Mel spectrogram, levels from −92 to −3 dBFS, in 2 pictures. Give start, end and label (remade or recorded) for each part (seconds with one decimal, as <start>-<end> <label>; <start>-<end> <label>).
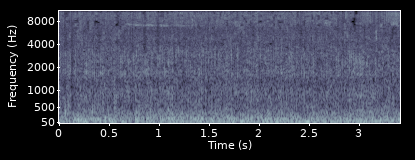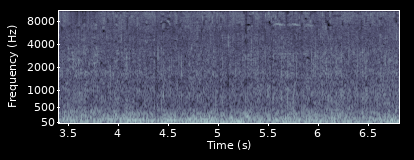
0.0-3.0 recorded; 3.0-3.8 remade; 3.8-6.8 recorded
